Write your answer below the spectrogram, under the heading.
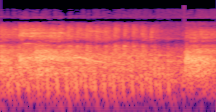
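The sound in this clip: Gunfire erupts as a suspect shoots at a police chief during an arrest: a loud, rapid machine-gun-like rattle of shots that runs for about two seconds, with a fresh burst near the end.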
